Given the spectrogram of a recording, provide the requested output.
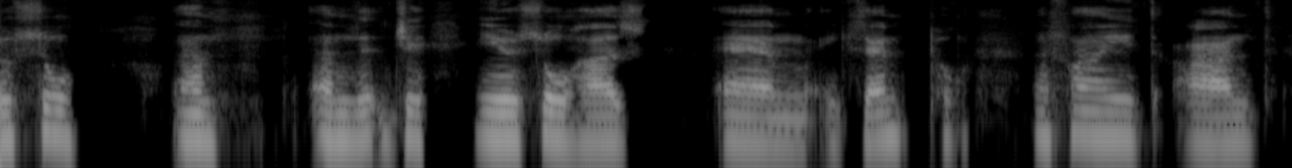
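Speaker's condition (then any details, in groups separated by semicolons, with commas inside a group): Cerebral palsy; unable to walk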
